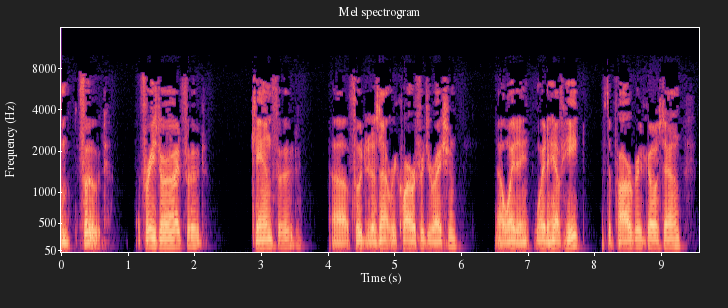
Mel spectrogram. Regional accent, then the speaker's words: St. Louis, Missouri, United States; there was an incident in my hometown in St. Louis where a fuel truck was shot at with a Kalashnikov 30 times

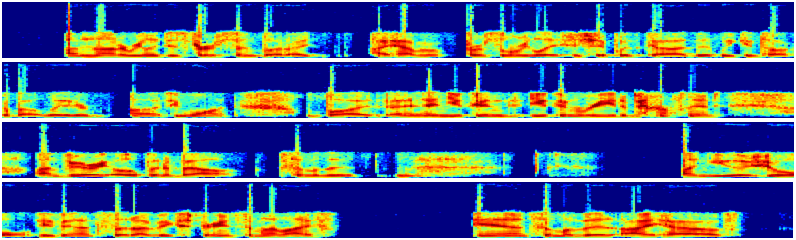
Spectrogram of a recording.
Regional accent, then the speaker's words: California, United States; also born or lived in Rhode Island, United States / Hong Kong; now in Florida, United States; I'm from Southern California, and I've lived in Rhode Island. I've lived in Hong Kong, and now I'm living in Southern Florida.

